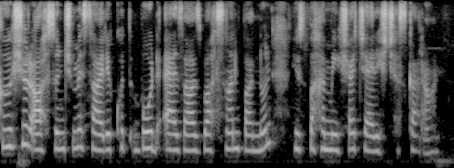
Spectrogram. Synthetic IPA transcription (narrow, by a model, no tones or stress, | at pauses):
kɨːʃuɾaːsunt͡ʃmẽsaːɾikʰʊt̪boːɖɛːzaːzbaːsaːnpɐnunjuspɐhɐmeːʃat͡ʃɛːɾiʃt͡ʃʰɐskɐɾaːn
